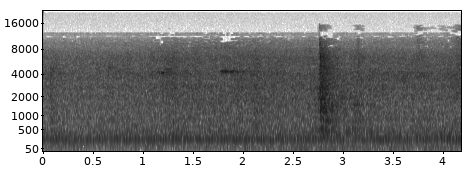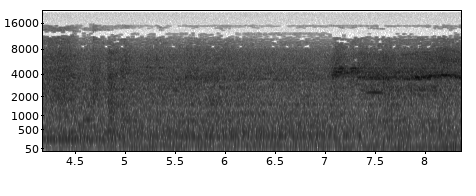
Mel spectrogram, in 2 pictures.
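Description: Industrial sheet-metal machine working a 20-gauge steel sheet: its motor hums steadily, a sharp metallic clank comes about three seconds in, and about five seconds in the hum shifts up and a low rumble grows as the machine works.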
